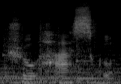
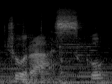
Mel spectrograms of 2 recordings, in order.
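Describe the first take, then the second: First: The double R is sounded like an H. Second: The double R is sounded like an R. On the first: The speaker calls it right. "Brazilian pronounce it as churrasco" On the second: The speaker calls it wrong. "It is not churrasco"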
